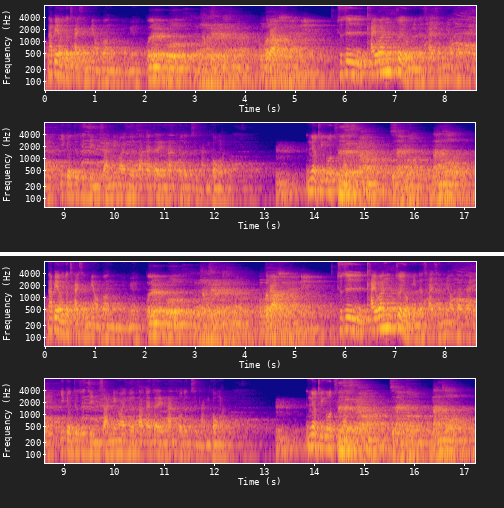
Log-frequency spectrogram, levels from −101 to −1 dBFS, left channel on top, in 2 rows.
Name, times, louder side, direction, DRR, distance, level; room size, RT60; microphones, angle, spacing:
voice 1, 0.1-1.9 4.4-4.7 5.8-12.2 13.8-14.7, right 1 dB, 20° right, 4 dB, 0.6 m, -22 dB
voice 2, 2.0-5.2 13.2-13.4 14.5-15.2 15.5-16.8, equal, 75° right, -8 dB, 2.1 m, -21 dB
Cheering, 6.6-11.9 12.3-12.7, equal, 10° left, 0.7 m, -38 dB
11.0 x 10.5 x 2.9 m, 2.6 s
head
